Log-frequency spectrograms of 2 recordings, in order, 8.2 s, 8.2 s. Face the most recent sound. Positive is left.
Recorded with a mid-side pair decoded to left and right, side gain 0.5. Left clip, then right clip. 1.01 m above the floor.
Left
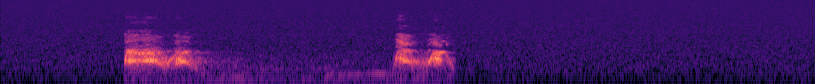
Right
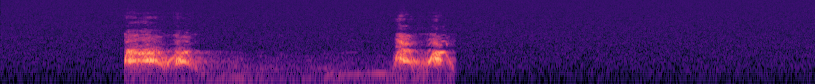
turn(degrees=-50)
